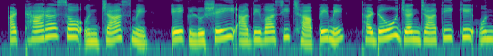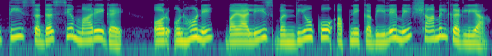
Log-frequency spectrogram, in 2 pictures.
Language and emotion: Hindi, neutral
